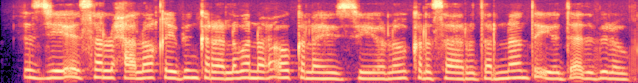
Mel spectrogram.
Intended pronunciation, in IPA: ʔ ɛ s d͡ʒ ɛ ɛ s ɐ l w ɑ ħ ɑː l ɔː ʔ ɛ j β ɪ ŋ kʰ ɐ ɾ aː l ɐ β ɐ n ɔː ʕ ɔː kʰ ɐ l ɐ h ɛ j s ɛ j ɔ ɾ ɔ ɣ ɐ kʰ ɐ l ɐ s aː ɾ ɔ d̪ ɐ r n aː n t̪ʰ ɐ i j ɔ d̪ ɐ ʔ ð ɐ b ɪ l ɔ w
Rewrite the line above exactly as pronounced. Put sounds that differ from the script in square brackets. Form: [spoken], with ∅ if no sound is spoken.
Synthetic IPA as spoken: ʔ ɛ s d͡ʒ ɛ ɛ s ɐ l w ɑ ħ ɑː l ɔː [q] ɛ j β ɪ ŋ kʰ ɐ ɾ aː l ɐ β ɐ n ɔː ʕ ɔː kʰ ɐ l ɐ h ɛ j s ɛ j ɔ [l] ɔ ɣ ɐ kʰ ɐ l ɐ s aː ɾ ɔ d̪ ɐ r n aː n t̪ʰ ɐ i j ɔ d̪ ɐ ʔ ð ɐ b ɪ l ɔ w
